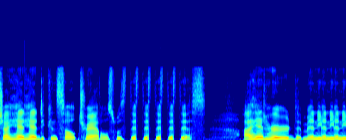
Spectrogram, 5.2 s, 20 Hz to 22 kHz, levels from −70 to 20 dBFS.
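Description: Repeated buffer at 0.37–0.56 s, 2.04–2.79 s and 4.83–5.2 s: audio arrived late, so the device replayed the same 186 ms chunk one, four and two extra times. Each is a hard-joined stutter, and the chunk length fits an 8192-sample buffer.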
